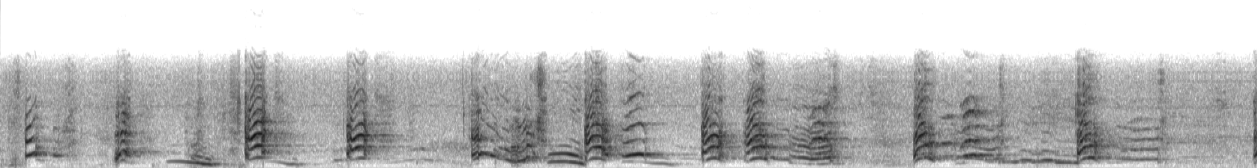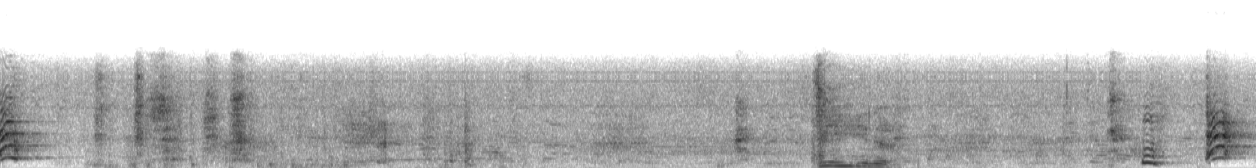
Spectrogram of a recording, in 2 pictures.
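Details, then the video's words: Pair of Schipperke dogs barking as they run through a house; rapid volleys of yappy, harmonic barks, dense at first then thinning out, with some clatter and movement noise between bursts. "Schipperkes Barking"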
